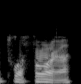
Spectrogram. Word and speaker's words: PleTHorA: So actually no they they actually word oh okay so our band name uh we say plethora because we like to put the emposus on the wrong syllables but uh the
